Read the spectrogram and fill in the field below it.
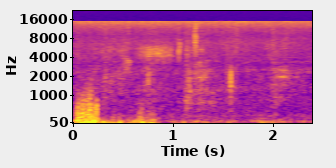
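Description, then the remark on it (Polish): Soft, muffled footsteps crunch and swish through grass at an uneven pace as someone takes a walk in nature, with a heavier thud at the start and faint rustling after. “A teraz spacer wśród przyrody. Trawa. Trawa.”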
